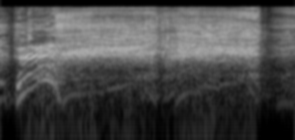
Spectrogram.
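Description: A person's voice: a short sliding vocal sound, then a long, loud, breathy hiss lasting about a second and a half.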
